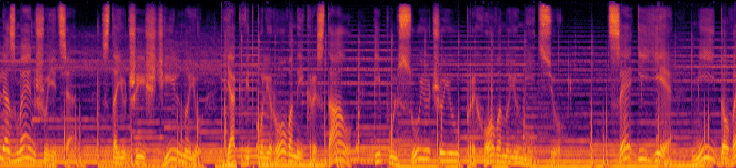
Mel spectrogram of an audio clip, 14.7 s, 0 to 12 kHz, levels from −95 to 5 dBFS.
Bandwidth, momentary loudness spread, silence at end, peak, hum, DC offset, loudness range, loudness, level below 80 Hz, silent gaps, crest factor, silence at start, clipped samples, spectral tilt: 11 kHz; 7 LU; 0 s; 0 dBFS; none; under 0.1%; 2 LU; -16 LUFS; -22 dBFS; none; 14 dB; 0 s; under 0.1%; -6 dB/octave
